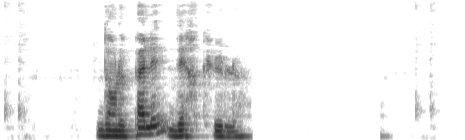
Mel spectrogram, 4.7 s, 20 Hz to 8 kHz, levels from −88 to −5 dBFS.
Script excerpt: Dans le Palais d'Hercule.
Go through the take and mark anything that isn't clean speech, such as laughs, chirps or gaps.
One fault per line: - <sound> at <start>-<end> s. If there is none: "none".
none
